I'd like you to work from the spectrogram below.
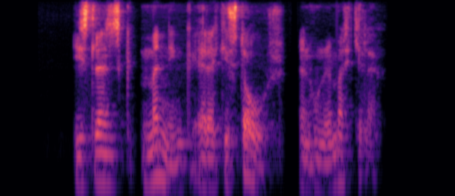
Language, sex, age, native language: Icelandic, male, 40-49, Icelandic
